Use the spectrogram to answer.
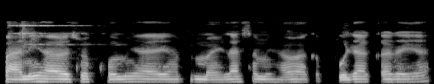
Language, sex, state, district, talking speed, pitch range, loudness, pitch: Hindi, male, Bihar, Sitamarhi, 220 wpm, 120-125 Hz, -17 LUFS, 120 Hz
